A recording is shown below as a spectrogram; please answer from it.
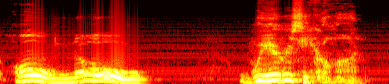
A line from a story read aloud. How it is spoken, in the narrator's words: Ruel exclaimed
